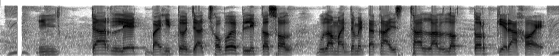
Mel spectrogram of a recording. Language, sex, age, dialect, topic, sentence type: Bengali, male, 18-24, Jharkhandi, banking, statement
